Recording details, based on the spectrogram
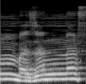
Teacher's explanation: হরকতের বামে নুনের মধ্যে তাসদীদ আসছে গুন্নাহ করে পড়তে হবে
